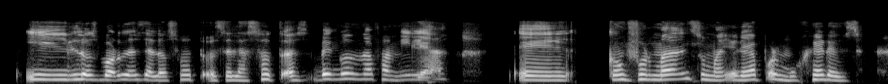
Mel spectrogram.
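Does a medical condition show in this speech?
Yes: cerebral palsy.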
